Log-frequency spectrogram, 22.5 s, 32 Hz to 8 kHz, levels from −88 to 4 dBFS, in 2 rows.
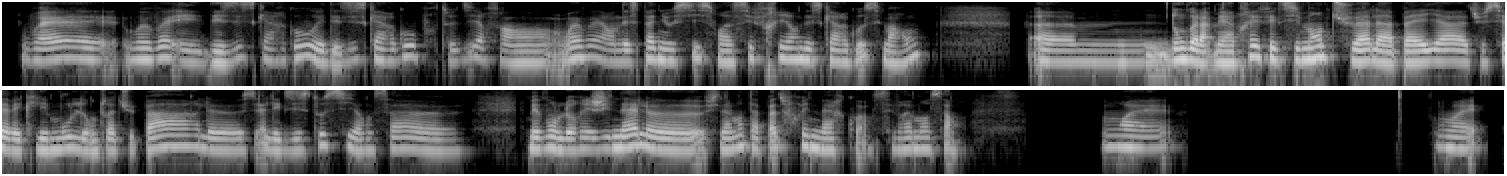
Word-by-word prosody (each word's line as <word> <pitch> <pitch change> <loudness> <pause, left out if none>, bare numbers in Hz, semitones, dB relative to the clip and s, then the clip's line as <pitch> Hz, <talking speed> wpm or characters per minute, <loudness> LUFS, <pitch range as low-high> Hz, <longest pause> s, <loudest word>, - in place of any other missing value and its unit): Ouais, 195 +1 0
ouais, 190 0 -2
ouais, 205 -2 -2
et 160 -2 -6
des 155 +2 -2
escargots 210 +2 -3
et 170 - +2
des 160 +1 -6
escargots, 195 +2 -3
pour 230 +1 -21
te - - -13
dire 185 +6 -7
enfin, 155 -5 -4
ouais, 200 - +1
ouais. 215 0 -3
En 170 -1 -7
Espagne 185 +3 +1
aussi, 175 0 -2
ils - - -2
sont 190 -5 -2
assez 160 +5 -2
friands 200 0 -1
d'escargots, 180 -3 -1
c'est - - -5
marrant. 165 +9 -2 0.8
Hem, 165 -1 -1
donc 185 0 +6
voilà. 165 -5 +8
Mais, 160 - +3
après, 155 +9 +3
effectivement, 195 0 +4
tu 220 -4 +1
as 170 +1 +8
la 160 -3 +6
paella, 165 +2 +5
tu 160 0 -6
sais, 160 +3 +3
avec 155 -2 +1
les 165 -1 +1
moules, 175 +2 -1
dont 160 -2 -1
toi 160 +1 -1
tu 155 0 -9
parles, 200 +2 0
heu, 160 -1 0
se 160 - -9
elle - - -3
existe 155 +4 -5
aussi, 215 -4 -1
hein, 160 0 -5
ça, 175 +2 -4
heu. 155 -1 -6 0.5
Mais 175 - +4
bon, 185 +1 +1
l'originelle, 180 +5 +3
heu, 160 -4 +3
finalement, 170 +4 -2
tu 210 - -6
as 170 - -3
pas - - +1
de - - -5
fruits 210 - -4
de 190 - +2
mer, 165 -1 -3
quoi, - - -8
c'est 175 - -15
vraiment 175 +1 -4
ça. 170 - -6 1.0
Ouais. 195 -2 -3 1.9
Ouais. 185 -2 -3
175 Hz, 185 wpm, -23 LUFS, 160-195 Hz, 1.9 s, voilà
